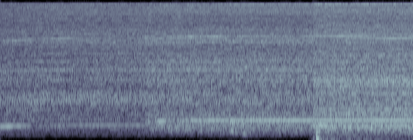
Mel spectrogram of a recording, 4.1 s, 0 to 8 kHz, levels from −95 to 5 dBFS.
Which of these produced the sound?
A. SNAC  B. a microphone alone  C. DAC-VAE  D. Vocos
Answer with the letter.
B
